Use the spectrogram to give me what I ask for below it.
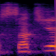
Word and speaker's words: Satya: Satya, thank you.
